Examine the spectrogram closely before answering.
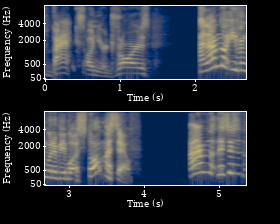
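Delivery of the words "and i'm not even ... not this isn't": excited rant. Real, not acted. Excited rant about snooping.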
